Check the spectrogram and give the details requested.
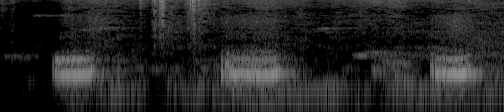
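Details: Spotted dove singing: three short, hollow coo notes spaced about two seconds apart over a faint background hiss.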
